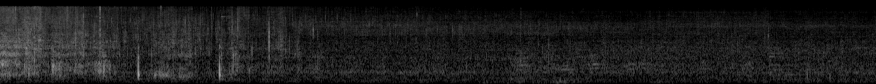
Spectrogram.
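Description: Prawn ghee roast sizzling in ghee in a clay pot while it is stirred with a wooden spatula, with a few sharp knocks and scrapes of the spatula against the pot in the first three seconds. The sizzle then goes on as a steady, quieter hiss.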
